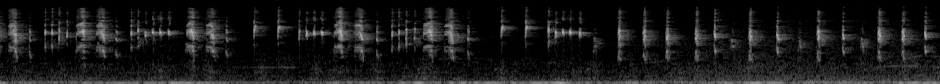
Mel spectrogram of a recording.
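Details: Long-tailed shrike in full-burst isian song, used to tutor or provoke contest birds. Rapid runs of sharp, clicky high notes and brief slurred whistles pour out almost without pause.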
